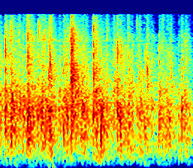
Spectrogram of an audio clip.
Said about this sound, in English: You got to give him a round of applause.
